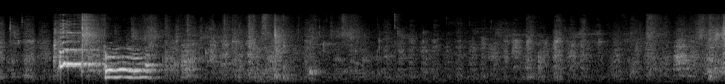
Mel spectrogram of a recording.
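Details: Two German Shepherds, Max and Ace, playing together on 14 September 2015; a short, high, wavering whine near the start, then scuffling, panting and rustling play noises for the rest.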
